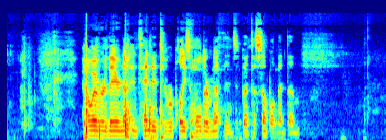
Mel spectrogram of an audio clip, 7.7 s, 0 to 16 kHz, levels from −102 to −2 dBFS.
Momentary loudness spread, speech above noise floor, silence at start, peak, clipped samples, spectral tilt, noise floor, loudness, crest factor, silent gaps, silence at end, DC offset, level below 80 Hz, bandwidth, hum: 22 LU; 39 dB; 0.45 s; -2 dBFS; under 0.1%; -4.5 dB/octave; -61 dBFS; -21 LUFS; 22 dB; none; 1.8 s; under 0.1%; -44 dBFS; 11 kHz; none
